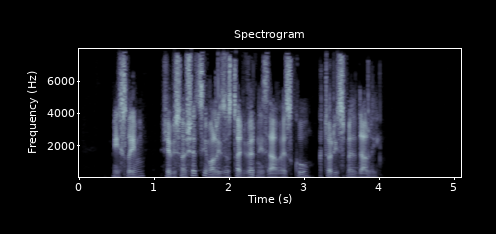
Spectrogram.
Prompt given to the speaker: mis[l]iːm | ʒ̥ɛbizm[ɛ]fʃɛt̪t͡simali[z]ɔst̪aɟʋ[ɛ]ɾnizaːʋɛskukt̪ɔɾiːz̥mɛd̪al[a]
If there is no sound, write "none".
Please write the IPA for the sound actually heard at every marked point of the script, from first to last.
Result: l, ɛ, z, ɛ, i

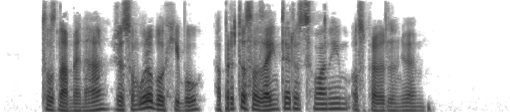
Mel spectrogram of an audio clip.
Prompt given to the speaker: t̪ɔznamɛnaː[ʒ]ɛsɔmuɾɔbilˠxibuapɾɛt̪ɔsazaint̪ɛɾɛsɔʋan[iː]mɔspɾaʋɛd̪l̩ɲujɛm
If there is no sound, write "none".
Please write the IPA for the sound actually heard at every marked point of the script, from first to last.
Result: ʒ, iː

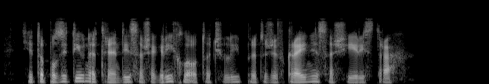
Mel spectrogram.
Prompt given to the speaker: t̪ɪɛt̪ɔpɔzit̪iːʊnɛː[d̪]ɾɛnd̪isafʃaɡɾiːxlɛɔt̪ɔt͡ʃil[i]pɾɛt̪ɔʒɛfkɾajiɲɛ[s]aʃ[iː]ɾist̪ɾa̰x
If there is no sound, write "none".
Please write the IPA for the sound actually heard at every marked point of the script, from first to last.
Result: t̪, i, s, iː

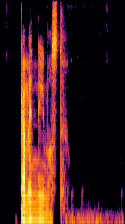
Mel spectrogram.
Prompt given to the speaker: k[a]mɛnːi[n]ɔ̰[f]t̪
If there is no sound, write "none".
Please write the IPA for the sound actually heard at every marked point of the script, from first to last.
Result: a, m, s

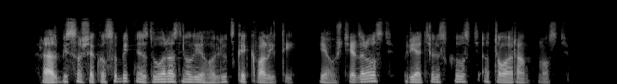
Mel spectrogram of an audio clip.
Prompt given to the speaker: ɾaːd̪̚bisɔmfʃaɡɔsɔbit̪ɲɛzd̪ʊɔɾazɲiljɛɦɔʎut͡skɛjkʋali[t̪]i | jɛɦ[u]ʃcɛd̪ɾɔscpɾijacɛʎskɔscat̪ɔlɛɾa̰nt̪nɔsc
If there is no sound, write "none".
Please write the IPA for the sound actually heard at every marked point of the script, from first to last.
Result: t̪, ɔ

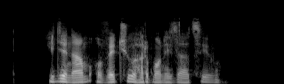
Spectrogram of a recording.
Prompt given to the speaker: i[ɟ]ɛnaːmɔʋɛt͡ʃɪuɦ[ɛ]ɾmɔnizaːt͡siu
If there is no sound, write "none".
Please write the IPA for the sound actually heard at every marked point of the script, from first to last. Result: ɟ, a

